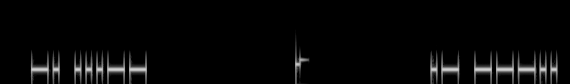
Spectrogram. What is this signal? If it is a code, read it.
Morse code, heard as a keyed tone, about 22 wpm, 700 Hz. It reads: N3 A8
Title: Common Cut Numbers - 2-Digit 22wpm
